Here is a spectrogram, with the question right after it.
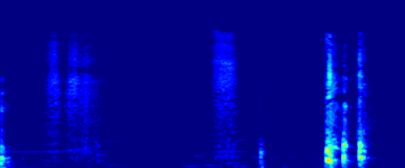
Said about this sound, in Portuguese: quando você puxa muito forte, ele vai lá na garganta. Aí dá uma coceira, você, você tosse pra caramba.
